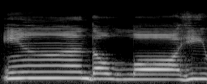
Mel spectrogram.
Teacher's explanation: دال کے اوپر زبر آئی، اب لفظ اللہ میں لام کو موٹا پڑھنا ہے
